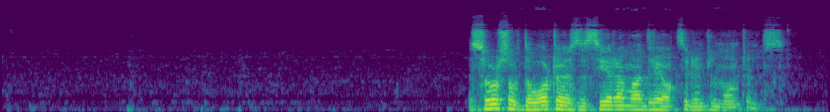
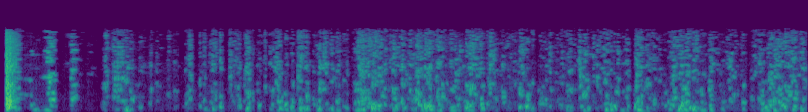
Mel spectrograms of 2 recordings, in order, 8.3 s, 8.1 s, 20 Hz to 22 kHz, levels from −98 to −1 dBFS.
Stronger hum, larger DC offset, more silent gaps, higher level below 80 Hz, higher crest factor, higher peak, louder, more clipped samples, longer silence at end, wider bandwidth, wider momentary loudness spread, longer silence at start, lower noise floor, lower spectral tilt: neither; neither; neither; about the same, -56 dBFS vs -60 dBFS; second, 20 dB vs 30 dB; first, -2 dBFS vs -10 dBFS; first, -17 LUFS vs -40 LUFS; neither; first, 0.5 s vs 0 s; about the same, 7.8 kHz vs 8 kHz; first, 16 LU vs 10 LU; first, 4.7 s vs 0.05 s; first, -75 dBFS vs -59 dBFS; first, -6 dB/octave vs -3 dB/octave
